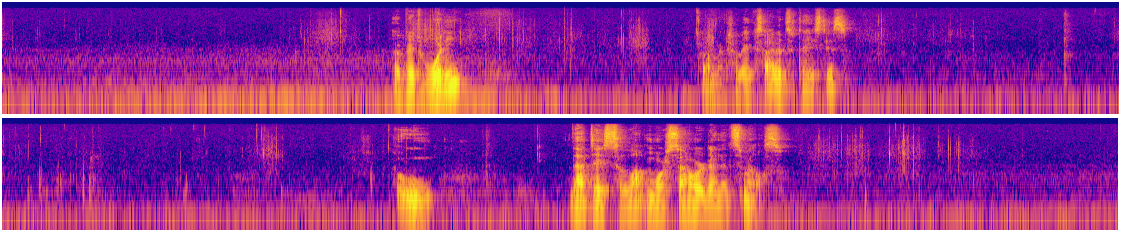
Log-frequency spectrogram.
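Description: A man sips a drink from a glass.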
